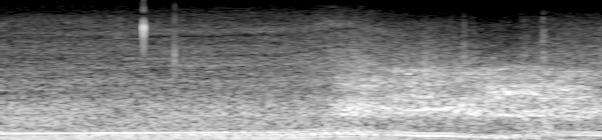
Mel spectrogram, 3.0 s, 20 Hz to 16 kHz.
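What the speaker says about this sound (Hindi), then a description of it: "ये ड्रिफ्ट मारने की गाड़ी थोड़ी है, मेहरान पर ड्रिफ्ट मार रहे हो" A Suzuki Mehran drifting in GTA 5 with a low engine hum, then a rising tire squeal as the car slides, moderately loud and heard alone.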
